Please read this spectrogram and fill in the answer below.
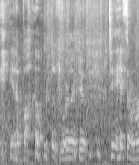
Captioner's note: laughs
